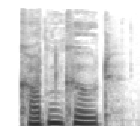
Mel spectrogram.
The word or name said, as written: cottoncoat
